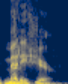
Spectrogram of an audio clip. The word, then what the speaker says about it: MediShare: S-H-A-R-E. – MediShare.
